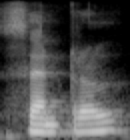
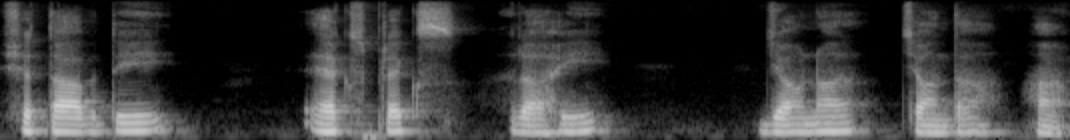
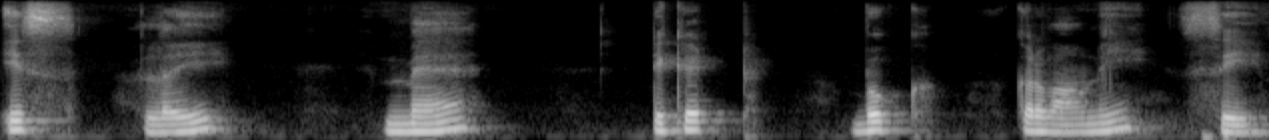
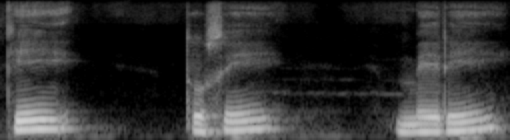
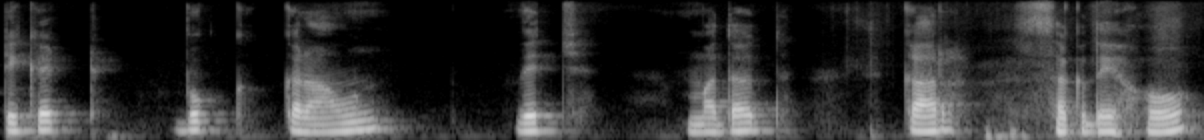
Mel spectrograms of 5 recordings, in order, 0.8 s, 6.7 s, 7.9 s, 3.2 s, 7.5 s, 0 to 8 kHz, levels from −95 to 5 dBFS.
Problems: none marked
